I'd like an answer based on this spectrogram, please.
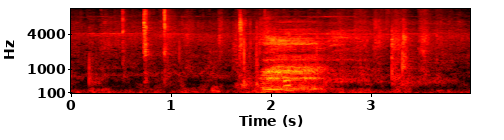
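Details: Pure Murrah buffalo on a Haryana dairy farm: a string of sharp knocks and clicks, then a short, low, harmonic moo of under a second, followed by more scattered taps.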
